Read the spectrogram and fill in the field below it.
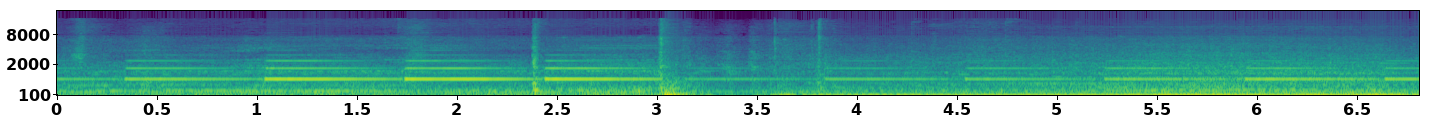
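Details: Hyundai Santa Fe CM common-rail diesel with DPF, no-start with normal self-diagnosis, after correcting cam/crank timing about 12 degrees out: a few ticks and a thump, then a steady, even low rumble; normal start and idle.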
